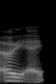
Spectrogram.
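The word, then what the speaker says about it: oyez: anyone who doesn't know is o-y-e-z is how it's spelled for now it's oh yeah and it's the when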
